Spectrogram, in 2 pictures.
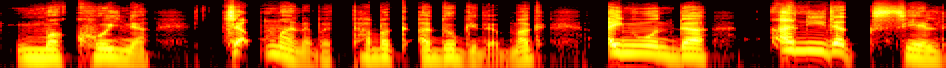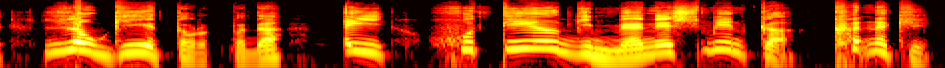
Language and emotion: Manipuri, angry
